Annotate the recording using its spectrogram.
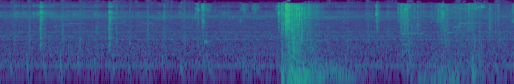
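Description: Footsteps thud on grass.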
